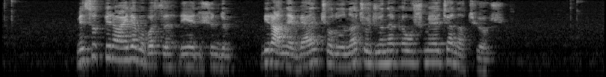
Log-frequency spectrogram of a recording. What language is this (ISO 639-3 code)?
tur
